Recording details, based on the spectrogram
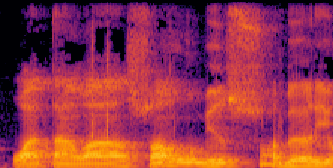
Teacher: Sabri, roknya ini tarakik tipis.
